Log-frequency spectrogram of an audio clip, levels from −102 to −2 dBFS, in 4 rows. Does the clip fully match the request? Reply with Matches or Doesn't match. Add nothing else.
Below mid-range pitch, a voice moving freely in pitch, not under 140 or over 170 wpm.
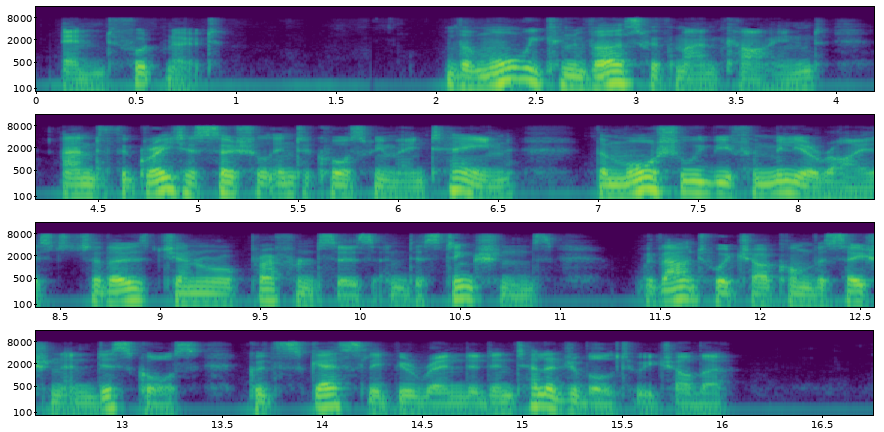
Matches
